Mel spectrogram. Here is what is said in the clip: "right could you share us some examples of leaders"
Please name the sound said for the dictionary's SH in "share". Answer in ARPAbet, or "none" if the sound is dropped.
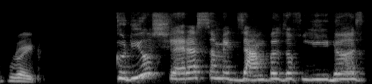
SH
